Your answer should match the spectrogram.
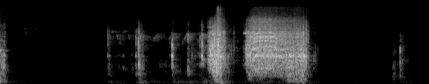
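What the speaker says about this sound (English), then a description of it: "I'm gonna come up here and take these screws out" A power drill backs screws out of a waterfall box, giving a few short, close buzzing spurts followed by one longer loud whir, with near silence before and after and no talking.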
